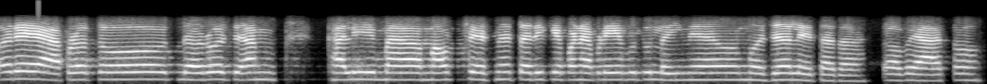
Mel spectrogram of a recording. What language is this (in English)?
Gujarati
